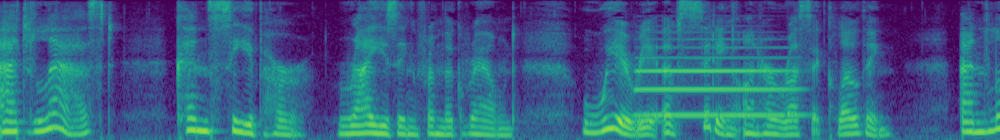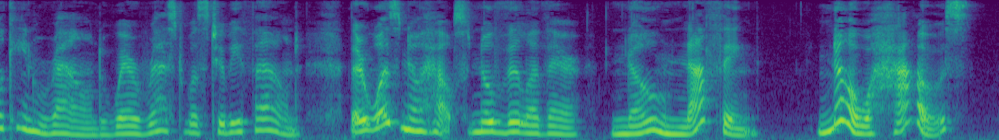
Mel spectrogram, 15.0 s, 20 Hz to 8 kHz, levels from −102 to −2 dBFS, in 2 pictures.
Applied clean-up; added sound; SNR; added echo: none; Wind instrument, woodwind instrument; 5 dB; none.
